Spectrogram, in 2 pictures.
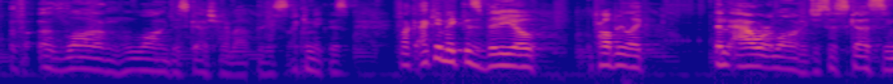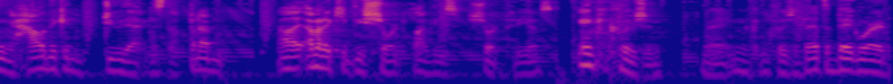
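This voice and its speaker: Casual, emphatic man with music behind. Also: medium pitch. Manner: informal, emphatic, jokey, profane. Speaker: YouTube video reviewer. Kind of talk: casual opinionated video review. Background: background music.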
